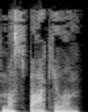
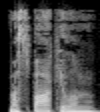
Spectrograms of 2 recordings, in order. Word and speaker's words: muspoculum: Now the spell is muspoculum, so I need you all to pronounce it with me. Muspoculum, good again, muspoculum, excellent.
